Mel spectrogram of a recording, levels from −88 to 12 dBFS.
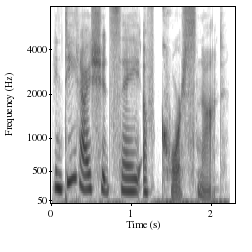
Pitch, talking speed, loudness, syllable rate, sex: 225 Hz, 180 wpm, -18 LUFS, 4.2 syllables/s, female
